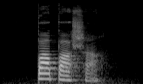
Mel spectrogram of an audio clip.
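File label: "папаша", Komi, female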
